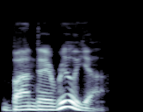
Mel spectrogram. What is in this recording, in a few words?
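"banderilla", British English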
